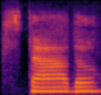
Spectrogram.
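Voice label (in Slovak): "stádo", slovenské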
